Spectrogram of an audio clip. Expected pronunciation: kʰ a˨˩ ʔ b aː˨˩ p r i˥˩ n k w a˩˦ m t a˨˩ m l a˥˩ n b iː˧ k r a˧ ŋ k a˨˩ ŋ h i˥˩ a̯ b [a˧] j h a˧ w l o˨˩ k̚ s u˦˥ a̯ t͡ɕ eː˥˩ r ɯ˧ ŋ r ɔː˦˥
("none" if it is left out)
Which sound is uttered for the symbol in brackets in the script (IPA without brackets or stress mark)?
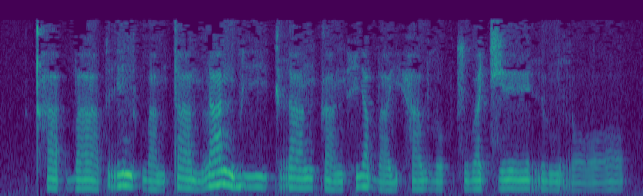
a˩˦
